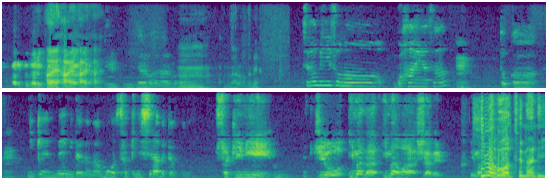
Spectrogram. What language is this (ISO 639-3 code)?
jpn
